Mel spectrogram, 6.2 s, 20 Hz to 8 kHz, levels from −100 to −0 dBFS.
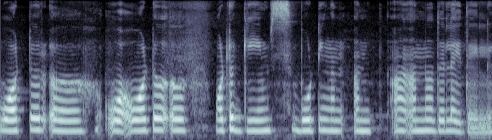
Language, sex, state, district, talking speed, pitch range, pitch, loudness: Kannada, female, Karnataka, Dakshina Kannada, 125 wpm, 225-235 Hz, 230 Hz, -19 LUFS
